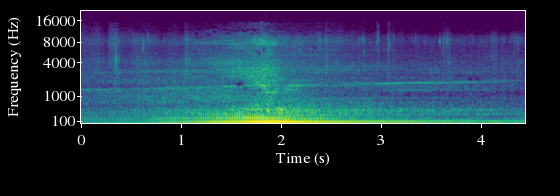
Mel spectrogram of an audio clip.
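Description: A motorbike passing by: its engine drone grows louder to a peak a little under two seconds in, then fades away.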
